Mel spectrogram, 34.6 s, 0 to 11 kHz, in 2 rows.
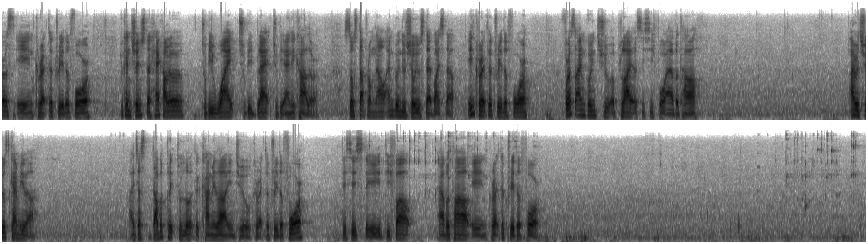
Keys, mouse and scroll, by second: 3.3-4.1 drag, 3.3 x, 3.9 c, 8.6 click, 10.3 click, 13.0 click, 14.9 click, 19.4 click, 19.6 click, 22.7-34.5 drag.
